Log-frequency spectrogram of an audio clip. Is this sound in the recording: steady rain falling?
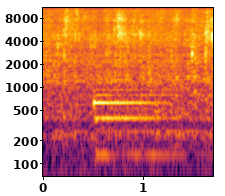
yes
